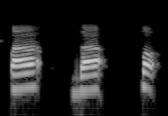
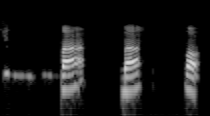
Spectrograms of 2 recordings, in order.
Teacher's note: Maju lagi paling depan adalah ta, da, to. Ada di belakang gigi atas.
